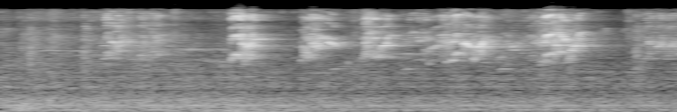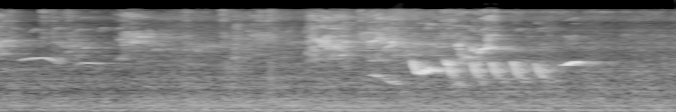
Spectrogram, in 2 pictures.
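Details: Lovebird contest song, a string of harsh noisy squawks followed by a few whistled slurs and a short rattling trill near the end, over a constant background hum.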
